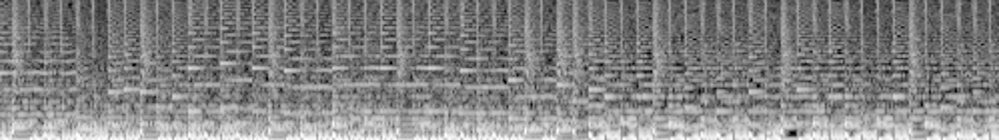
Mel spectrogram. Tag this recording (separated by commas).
Music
